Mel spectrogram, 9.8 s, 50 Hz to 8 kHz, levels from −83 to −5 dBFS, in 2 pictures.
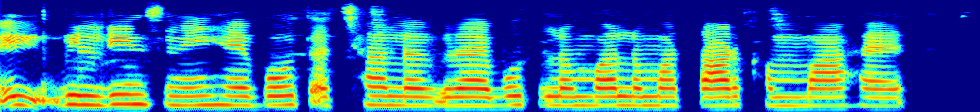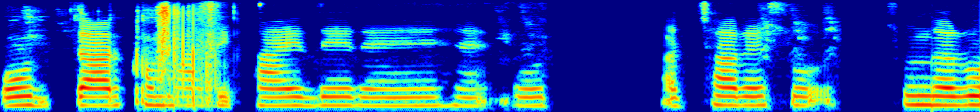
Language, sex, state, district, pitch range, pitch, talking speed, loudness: Hindi, female, Chhattisgarh, Korba, 225-235 Hz, 230 Hz, 175 wpm, -19 LUFS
